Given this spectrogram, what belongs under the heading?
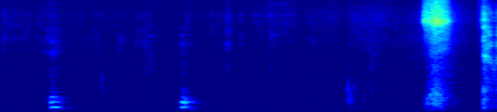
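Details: Streamer says they are getting an allergy and are about to sneeze. Two soft in-breaths, then a sharp hissing sneeze burst and the start of another, in a quiet room.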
